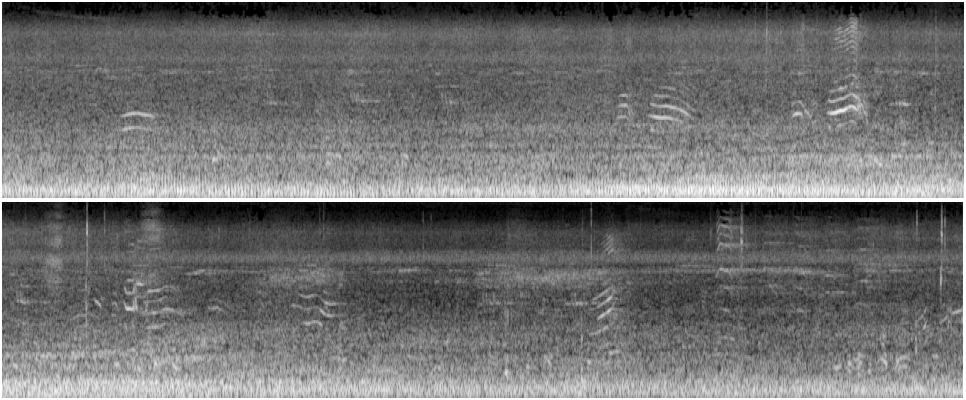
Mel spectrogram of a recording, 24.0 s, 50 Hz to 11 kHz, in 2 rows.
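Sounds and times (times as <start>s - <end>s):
low outdoor rumble: 0.0s - 24.0s.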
